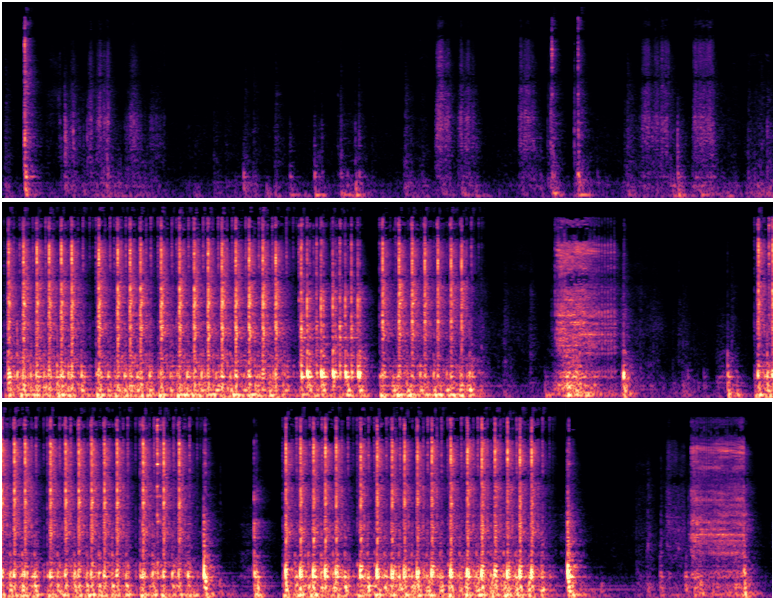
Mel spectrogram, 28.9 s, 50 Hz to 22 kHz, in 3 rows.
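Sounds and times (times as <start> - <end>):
typewriter keystrokes: 9.7 - 15.7, 19.0 - 21.9, 22.8 - 26.4.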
